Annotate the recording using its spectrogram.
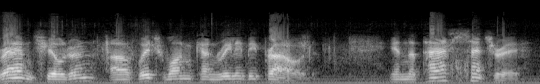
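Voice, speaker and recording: Over noticeable background noise, a man speaks fairly slowly at a medium pitch with ordinary pitch variation. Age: 70s. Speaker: retired farmer. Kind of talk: reading aloud. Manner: formal.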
